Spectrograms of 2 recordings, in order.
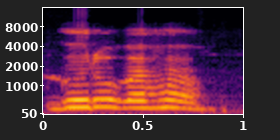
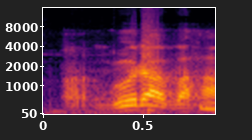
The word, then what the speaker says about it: गुरवः: गुरुहु, गुरु, गुरुवः, गुरवः। देखिए यहाँ पर जो उच्चारण है हमारा, गुरु, गुरु, गुरवः, गुरवः, रा जो है, हाँ, गुरवः, गुरवः, हाँ,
